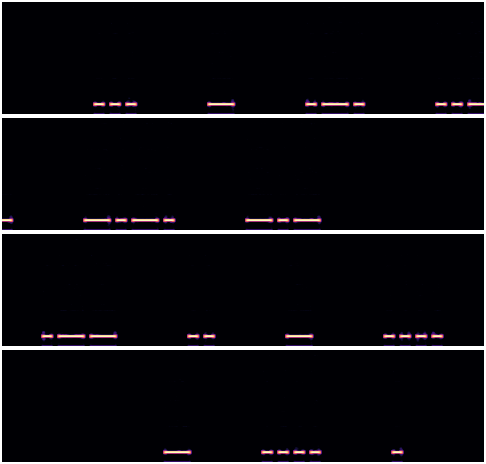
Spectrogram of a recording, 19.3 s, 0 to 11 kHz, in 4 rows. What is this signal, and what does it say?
Morse code, heard as a keyed tone, about 15 wpm, spaced as for 8 wpm, 1000 Hz. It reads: STRUCK WITH THE
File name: qotdfiles / 8wpm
